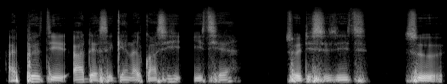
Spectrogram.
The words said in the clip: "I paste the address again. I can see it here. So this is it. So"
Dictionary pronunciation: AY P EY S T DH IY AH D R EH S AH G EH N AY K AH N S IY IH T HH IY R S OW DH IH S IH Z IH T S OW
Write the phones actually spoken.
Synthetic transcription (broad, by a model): AY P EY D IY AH D EH S AH G EH N AY K AH N S IY IH T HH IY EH S OW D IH S IH Z IH T S OW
